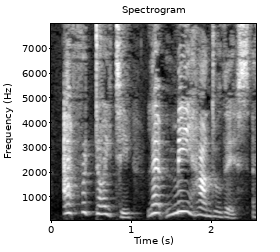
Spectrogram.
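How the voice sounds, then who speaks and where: Someone delivers lines in a put-on character voice at a fairly slow pace. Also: woman, high pitch for a woman. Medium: read story.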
